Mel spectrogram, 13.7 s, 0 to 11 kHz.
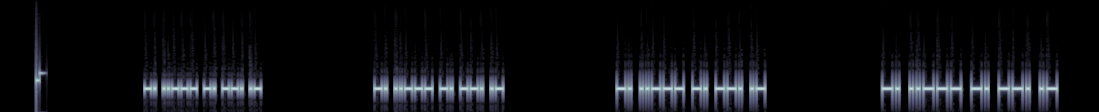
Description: Morse code, heard as a keyed tone, about 34 wpm, 700 Hz. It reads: N2NGA N2NGA N2NGA N2NGA
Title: Speed Racing - USA 1x3 Call Signs 28wpm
